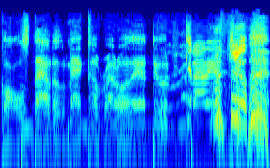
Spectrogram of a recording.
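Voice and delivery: very high, startled wolf-pack voices. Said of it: "And they're like".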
